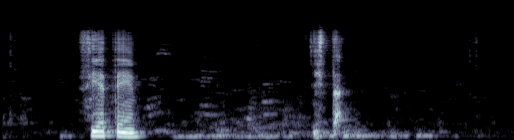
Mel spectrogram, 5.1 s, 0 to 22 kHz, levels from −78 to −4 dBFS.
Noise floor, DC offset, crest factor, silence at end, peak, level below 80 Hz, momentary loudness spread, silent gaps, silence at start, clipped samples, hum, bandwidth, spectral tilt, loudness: -64 dBFS; under 0.1%; 22 dB; 0.85 s; 0 dBFS; -60 dBFS; 26 LU; none; 0.8 s; under 0.1%; none; 9.6 kHz; -5 dB/octave; -18 LUFS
